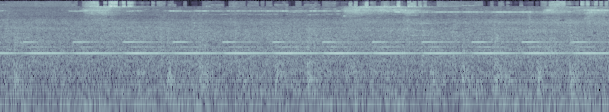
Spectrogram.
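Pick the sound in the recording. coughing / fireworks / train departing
train departing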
